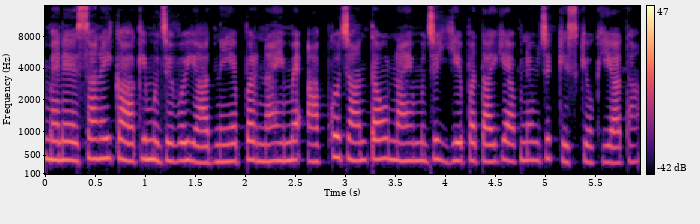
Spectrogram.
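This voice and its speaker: A woman puts on a character voice at extremely high pitch and a very fast pace. Her intonation stays monotone and flat in a dry, close sound with no echo. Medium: audio drama. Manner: polite, formal, hesitant.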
